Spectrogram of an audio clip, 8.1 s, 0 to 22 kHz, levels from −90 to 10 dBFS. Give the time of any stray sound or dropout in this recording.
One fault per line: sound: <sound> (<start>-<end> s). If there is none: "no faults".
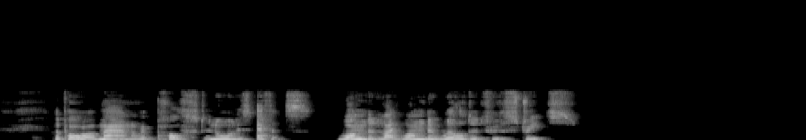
no faults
